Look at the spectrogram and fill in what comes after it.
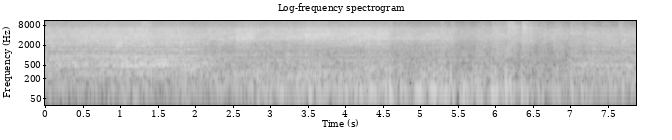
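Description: Freight train of refrigerated boxcars rolling past at speed: a heavy low rumble with wheels clacking over the rail joints and uneven knocks in the middle. A steady multi-note tone sounds over the first two seconds and comes back near the end.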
